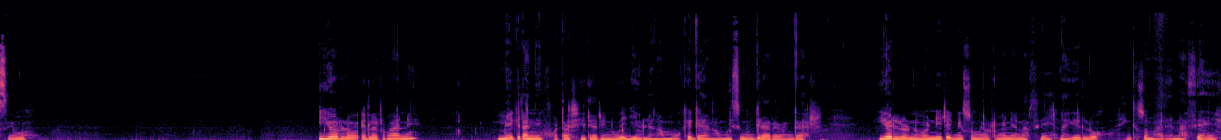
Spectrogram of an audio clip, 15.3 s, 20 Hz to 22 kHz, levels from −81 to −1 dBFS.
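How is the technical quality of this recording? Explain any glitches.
No technical faults are audible.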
